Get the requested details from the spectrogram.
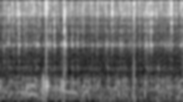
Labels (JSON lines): {"label": "biophony, cascading saw", "recorder": "HydroMoth"}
